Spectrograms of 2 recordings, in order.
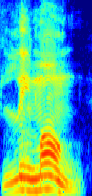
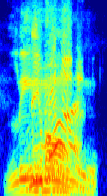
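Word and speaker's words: limón: It's Limon. Limon.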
